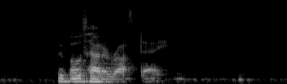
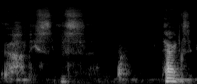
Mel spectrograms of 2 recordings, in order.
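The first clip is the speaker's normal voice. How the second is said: breathy whisper to himself, squinting at the text; whispered aside; 5 dB quieter than usual. Real, not acted. Teacher squinting at hard-to-read text, whispers. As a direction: whisper it under your breath, puzzled.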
